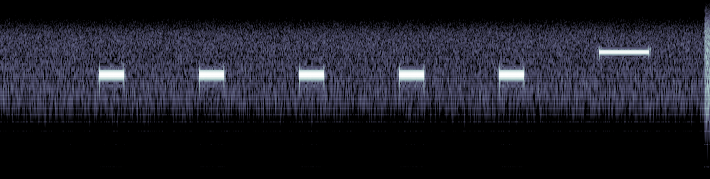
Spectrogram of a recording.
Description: Radio time signal (five pips and a higher one, as on Chinese radio), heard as pips, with a squelch burst at the end.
